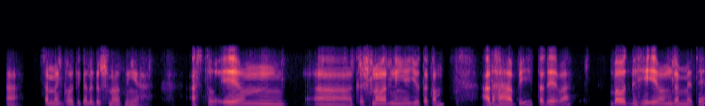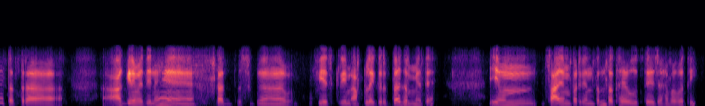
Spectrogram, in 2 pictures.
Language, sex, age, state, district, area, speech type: Sanskrit, male, 18-30, Andhra Pradesh, West Godavari, rural, conversation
